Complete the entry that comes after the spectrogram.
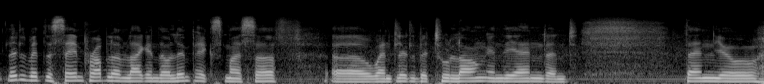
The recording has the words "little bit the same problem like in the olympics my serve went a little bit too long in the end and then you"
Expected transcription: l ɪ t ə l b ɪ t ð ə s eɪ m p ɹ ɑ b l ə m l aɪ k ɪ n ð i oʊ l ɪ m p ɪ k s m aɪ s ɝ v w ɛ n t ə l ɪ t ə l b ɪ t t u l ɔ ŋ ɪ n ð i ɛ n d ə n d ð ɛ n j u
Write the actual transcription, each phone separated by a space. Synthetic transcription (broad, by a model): l ɪ t l b ɪ t ð ə s eɪ m p ɹ ɑ b l ə m l aɪ k ɪ n ð i oʊ l ɪ m p ɪ k s m aɪ s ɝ f w ɛ n t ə l ɪ t l b ɪ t t u l ɔ ŋ ɪ n ð i ɛ n d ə n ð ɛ n j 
